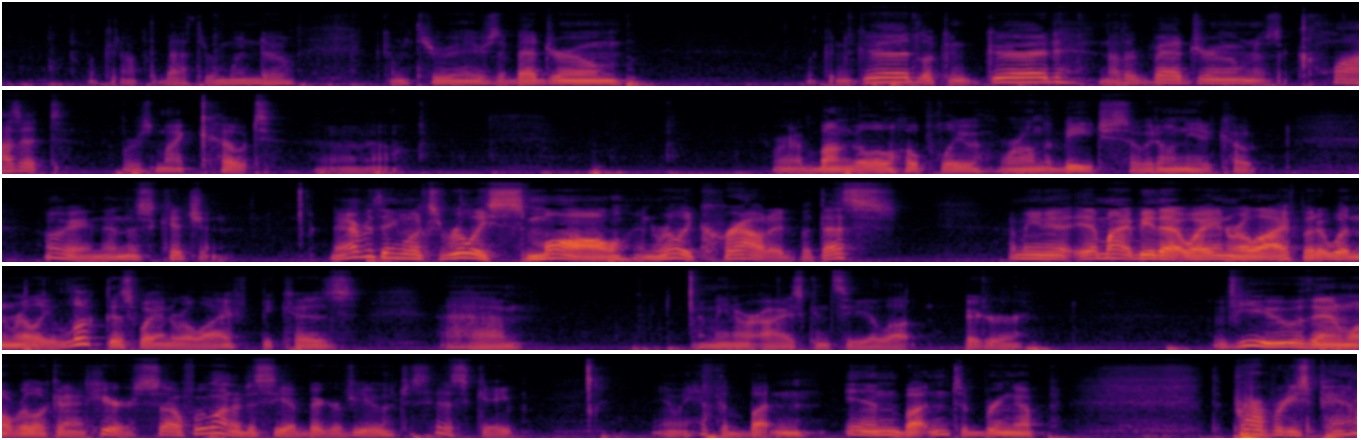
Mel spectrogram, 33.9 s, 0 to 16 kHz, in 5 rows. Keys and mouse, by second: 30.6 n, 33.8-33.9 middle drag.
